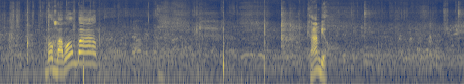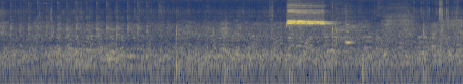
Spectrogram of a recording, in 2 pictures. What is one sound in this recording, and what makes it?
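A crowd of people chatter in the distance outdoors.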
